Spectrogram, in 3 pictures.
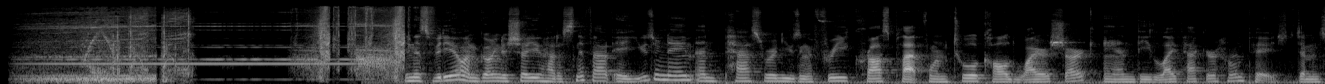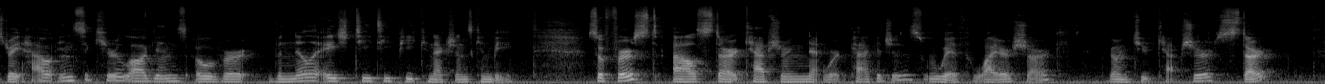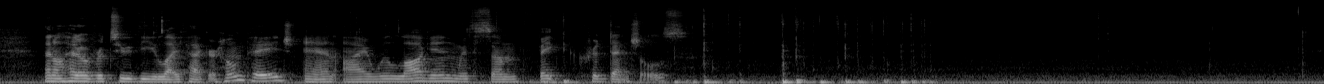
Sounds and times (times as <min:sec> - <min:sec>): Speech: 0:04.1 - 0:18.4, 0:19.2 - 0:26.0, 0:26.9 - 0:33.4.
